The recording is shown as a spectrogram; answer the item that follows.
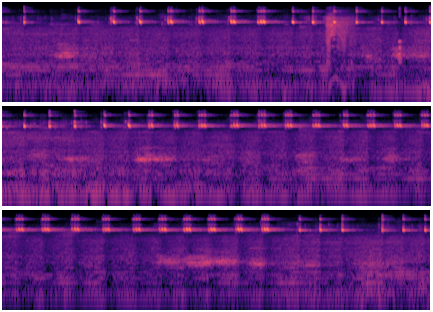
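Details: Captive pair of crickets, bought in bulk as feeder insects and kept indoors after pairing up, giving fast, high, shrill chirps repeated several times a second in a steady run, with faint lower whimpering sounds in the background.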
